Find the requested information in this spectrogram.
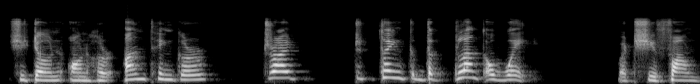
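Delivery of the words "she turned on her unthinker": plain reading voice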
